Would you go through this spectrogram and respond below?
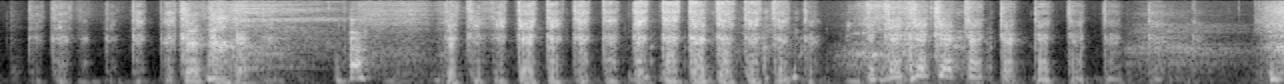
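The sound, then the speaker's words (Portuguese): A person imitates cats chattering while watching a fly at a window, making rapid clicking, stuttering bursts in quick rhythmic runs with brief pauses between them, fairly loud, with a little laughter. “que é aquele som, não sei se já viram isso, os gatos estão a olhar para uma janela e está uma mosca. Hum, hum, hum, e os gatos começam a olhar para a mosca e fazer assim.”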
